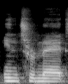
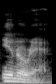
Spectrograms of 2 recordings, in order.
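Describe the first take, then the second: First: The T after N is pronounced. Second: The T after N is dropped. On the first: "It's not" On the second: "if you want to sound more native"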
